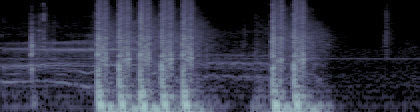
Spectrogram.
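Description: A rifle fires several rapid bursts of loud shots.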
